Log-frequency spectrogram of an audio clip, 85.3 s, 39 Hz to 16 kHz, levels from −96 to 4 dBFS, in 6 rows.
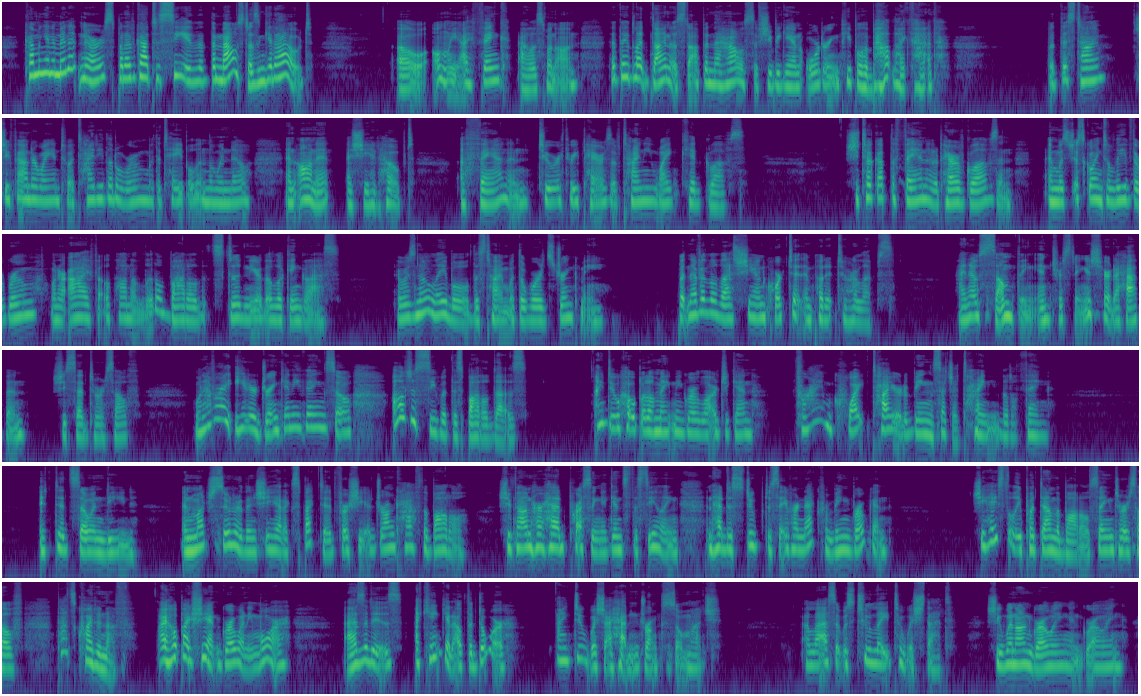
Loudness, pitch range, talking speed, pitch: -31 LUFS, 165-225 Hz, 185 wpm, 185 Hz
